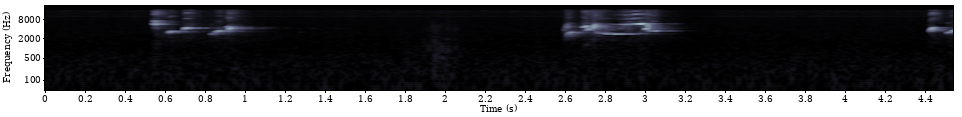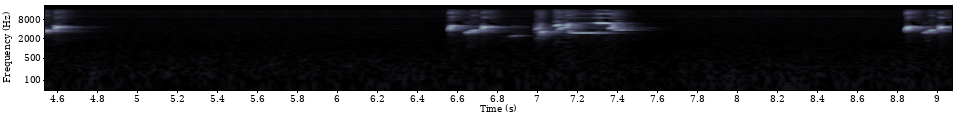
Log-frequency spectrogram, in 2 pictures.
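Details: European goldfinch singing in repeated high, jingling bursts every two seconds or so, some phrases doubled into quick pairs, against a clean silent background.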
